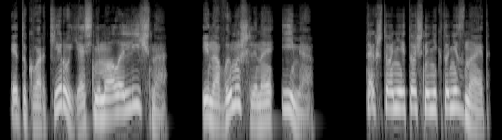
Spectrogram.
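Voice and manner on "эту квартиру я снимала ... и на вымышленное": ordinary delivery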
